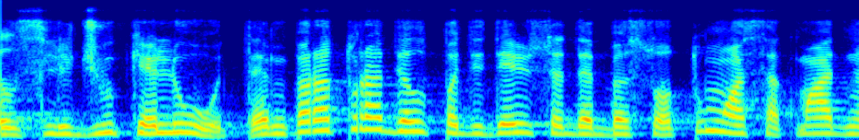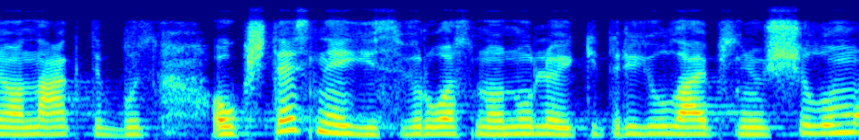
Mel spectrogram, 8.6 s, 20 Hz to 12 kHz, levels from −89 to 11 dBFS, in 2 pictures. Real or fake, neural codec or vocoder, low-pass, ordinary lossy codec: real; none; 7.2 kHz; Opus, 32 kbps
